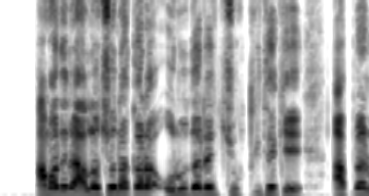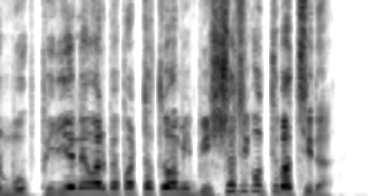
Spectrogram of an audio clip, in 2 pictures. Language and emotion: Bengali, angry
